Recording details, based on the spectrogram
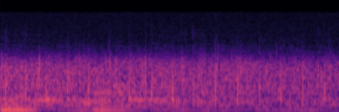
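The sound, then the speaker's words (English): An audience claps as a praise offering to the Lord before being seated, a dense sustained wash of many hands with scattered sharper claps, steady and fairly loud throughout, with a low hum underneath and no speech. “Let's give the Lord another clap offering of praise before you're seated.”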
